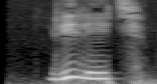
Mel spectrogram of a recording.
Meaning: to order, to enjoin, to command
- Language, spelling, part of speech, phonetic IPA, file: Russian, велеть, verb, [vʲɪˈlʲetʲ], Ru-велеть.ogg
